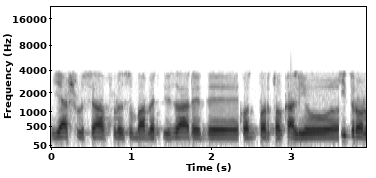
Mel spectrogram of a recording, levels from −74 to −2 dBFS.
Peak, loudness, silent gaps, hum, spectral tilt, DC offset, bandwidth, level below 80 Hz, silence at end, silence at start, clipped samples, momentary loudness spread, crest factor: -6 dBFS; -21 LUFS; none; none; -9.5 dB/octave; under 0.1%; 4 kHz; -64 dBFS; 0 s; 0 s; under 0.1%; 4 LU; 14 dB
